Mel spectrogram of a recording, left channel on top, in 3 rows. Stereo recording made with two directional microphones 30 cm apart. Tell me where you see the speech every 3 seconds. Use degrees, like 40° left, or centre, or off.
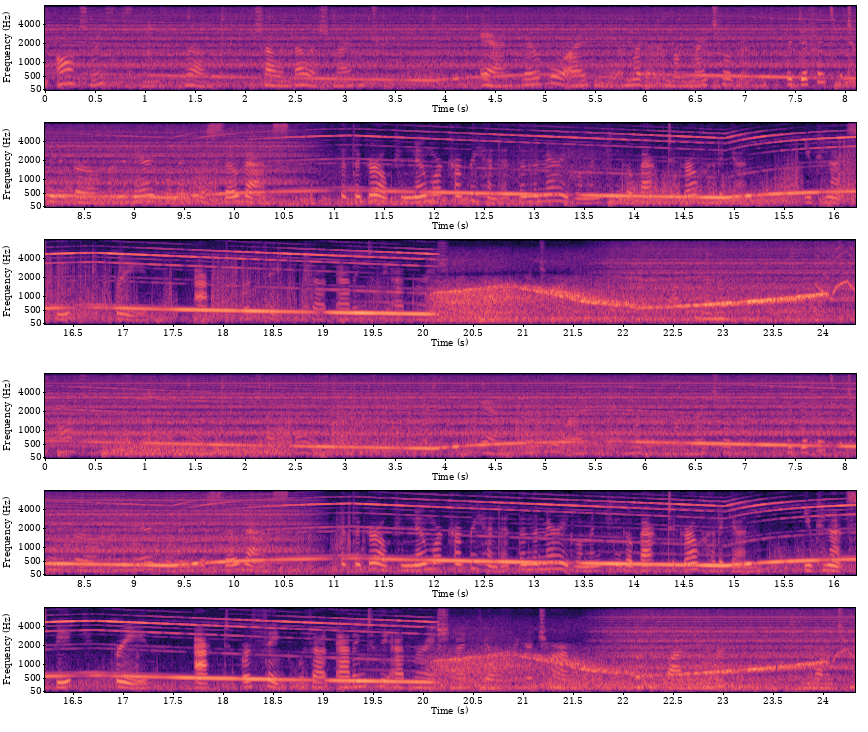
60° left, 50° left, 40° left, 20° left, 10° right, 40° right, 60° right, 60° right.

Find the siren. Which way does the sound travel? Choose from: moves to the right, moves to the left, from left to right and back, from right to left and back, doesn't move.
moves to the left.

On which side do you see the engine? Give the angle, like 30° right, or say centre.
10° right.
